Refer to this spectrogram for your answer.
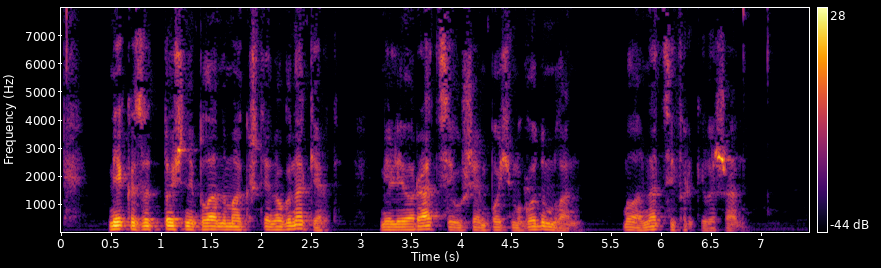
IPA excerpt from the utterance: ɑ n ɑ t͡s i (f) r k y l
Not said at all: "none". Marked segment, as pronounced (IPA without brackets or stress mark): f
